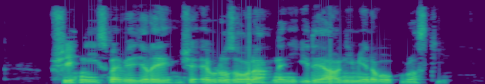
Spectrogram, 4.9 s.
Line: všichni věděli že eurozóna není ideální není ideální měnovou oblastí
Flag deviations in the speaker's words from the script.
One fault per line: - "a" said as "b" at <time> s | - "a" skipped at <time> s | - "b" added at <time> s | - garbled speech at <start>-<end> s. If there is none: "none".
- "jsme" added at 0.9 s
- "není ideální" skipped at 3.5 s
